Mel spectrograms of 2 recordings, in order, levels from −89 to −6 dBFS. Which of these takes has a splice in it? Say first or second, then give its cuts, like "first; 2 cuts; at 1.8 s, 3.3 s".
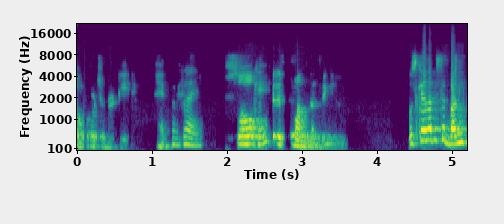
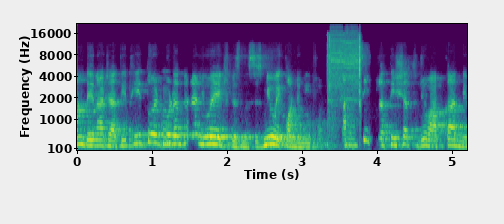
second; 1 cut; at 3.5 s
